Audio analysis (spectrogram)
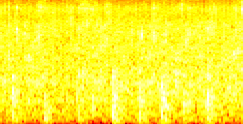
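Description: Eggs fry and get stirred through a pan for pad thai with chicken, a steady broadband sizzle broken by regular scraping strokes of the spatula, close and moderately loud.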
